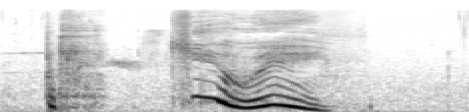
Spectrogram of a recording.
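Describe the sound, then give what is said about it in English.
A short intake of breath, then a loud, voiced sneeze: a sharp airy burst followed by a drawn-out, wavering 'choo' that dips and rises in pitch before cutting off. “Hang on, let me just sneeze. Bless you.”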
